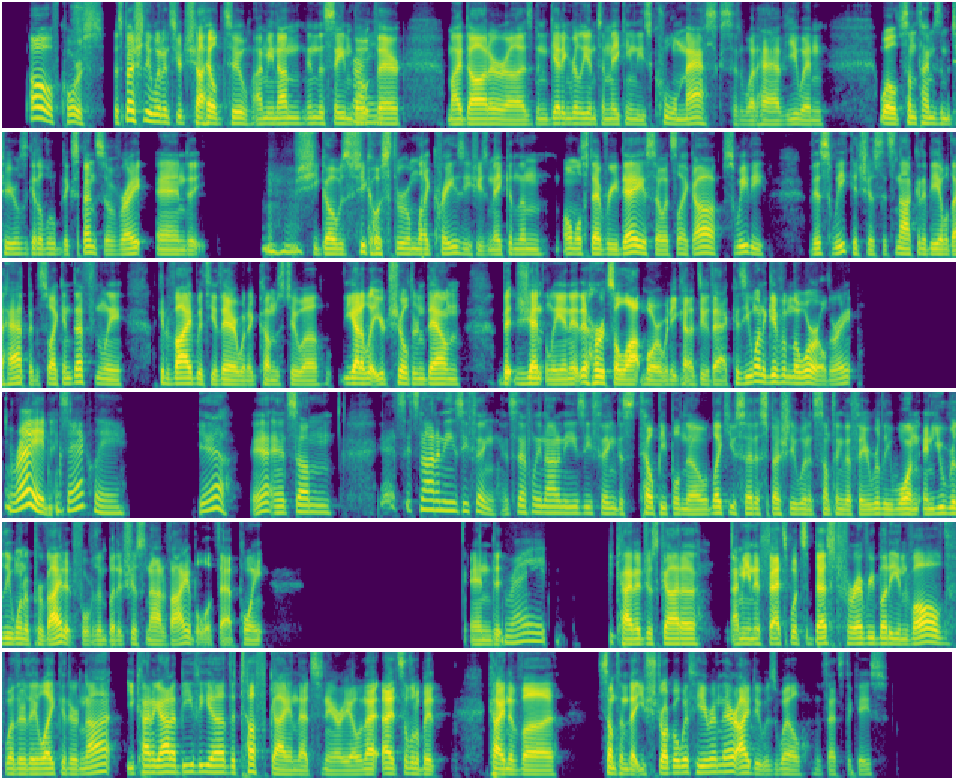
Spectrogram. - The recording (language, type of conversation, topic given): English, unstructured, What is a good way to say no without hurting someone’s feelings?
- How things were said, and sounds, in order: laughing while speaking: "child"; laughing while speaking: "goes"; tapping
